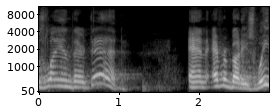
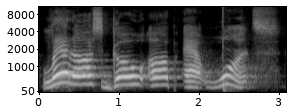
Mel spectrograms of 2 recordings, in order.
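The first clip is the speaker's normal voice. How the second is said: slow, higher-pitched proclamation; rally the people, word by word; measured, stirring call to action; rallying declaration; 7 semitones higher, much slower than usual. Acted. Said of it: "quieted the people before Moses and said".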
